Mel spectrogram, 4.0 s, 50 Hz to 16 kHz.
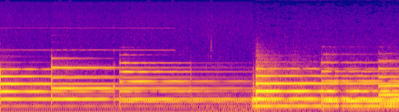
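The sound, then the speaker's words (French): The hourly carillon chime of the radio station Europe numéro 1, heard every hour from April 1955, rings out a short melody of about six bell notes, each struck at a steady pace and left to resonate into the next, loud and clear with no voices. “Désormais, toutes les heures, on entend le carillon.”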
